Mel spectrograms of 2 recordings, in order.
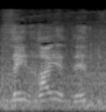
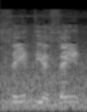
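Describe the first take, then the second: First: The name is said with an English pronunciation. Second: The name is said with a French pronunciation. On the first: "I just call it Saint Hyacinth" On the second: "if you're pronouncing it en français"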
